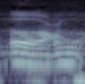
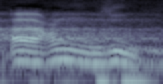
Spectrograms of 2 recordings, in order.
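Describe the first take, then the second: First: The first vowel sounds thick, like o. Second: The first vowel sounds thin, a clear a. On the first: The speaker calls it wrong. "Yang tadinya a, dia jadi o karena ada ain setelahnya" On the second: The speaker calls it right. "Tetap pertahankan a"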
